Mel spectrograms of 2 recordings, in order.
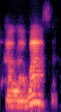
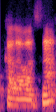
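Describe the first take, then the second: First: Calabaza as calaBAza, stress on ba; stress on the penultimate syllable. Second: Calabaza as calabaZÁ, end stressed; stress on the last syllable. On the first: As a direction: lean on the ba of calabaza. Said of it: "va con mayor intensidad". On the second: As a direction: hit the final za in calabaza. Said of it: "lo pusiéramos al final". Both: Shown as a demonstration.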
